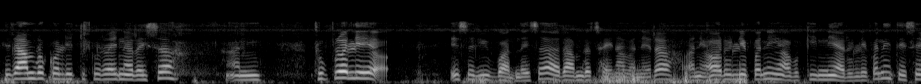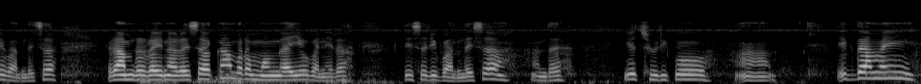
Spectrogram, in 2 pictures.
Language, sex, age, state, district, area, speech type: Nepali, female, 30-45, West Bengal, Kalimpong, rural, spontaneous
